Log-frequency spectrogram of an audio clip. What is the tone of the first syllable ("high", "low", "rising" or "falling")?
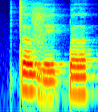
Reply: high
